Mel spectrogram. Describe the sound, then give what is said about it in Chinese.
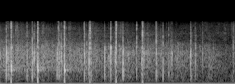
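An audience at a pledging conference breaks into steady applause to thank the pledged amounts, many hands clapping in a dense, crackling patter that stays fairly even and moderately loud throughout, with no one speaking over it. “请大家注意一下，这并不包括我们私营行业的合作伙伴，而且今天发言已经承诺了4.1亿美元，这里的金额也值得我们鼓掌感谢。”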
